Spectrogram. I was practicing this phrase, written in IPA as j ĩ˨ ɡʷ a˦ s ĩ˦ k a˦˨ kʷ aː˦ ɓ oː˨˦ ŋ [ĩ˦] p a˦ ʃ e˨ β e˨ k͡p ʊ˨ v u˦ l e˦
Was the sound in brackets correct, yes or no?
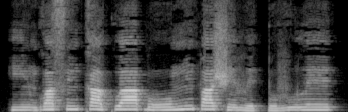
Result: yes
